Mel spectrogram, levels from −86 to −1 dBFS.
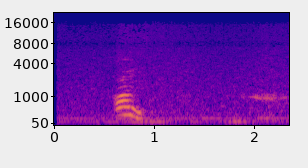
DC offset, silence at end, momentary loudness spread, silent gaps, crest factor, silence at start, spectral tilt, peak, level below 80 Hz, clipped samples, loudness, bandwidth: under 0.1%; 0 s; 20 LU; none; 22 dB; 0.05 s; -5 dB/octave; -16 dBFS; -66 dBFS; under 0.1%; -34 LUFS; 16.5 kHz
